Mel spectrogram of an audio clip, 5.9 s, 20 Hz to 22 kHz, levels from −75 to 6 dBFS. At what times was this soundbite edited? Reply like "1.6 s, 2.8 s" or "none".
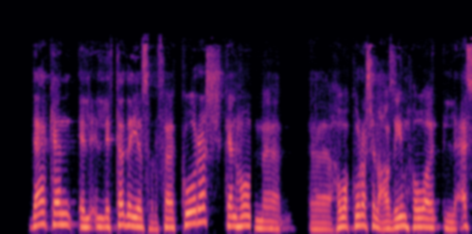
3.1 s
